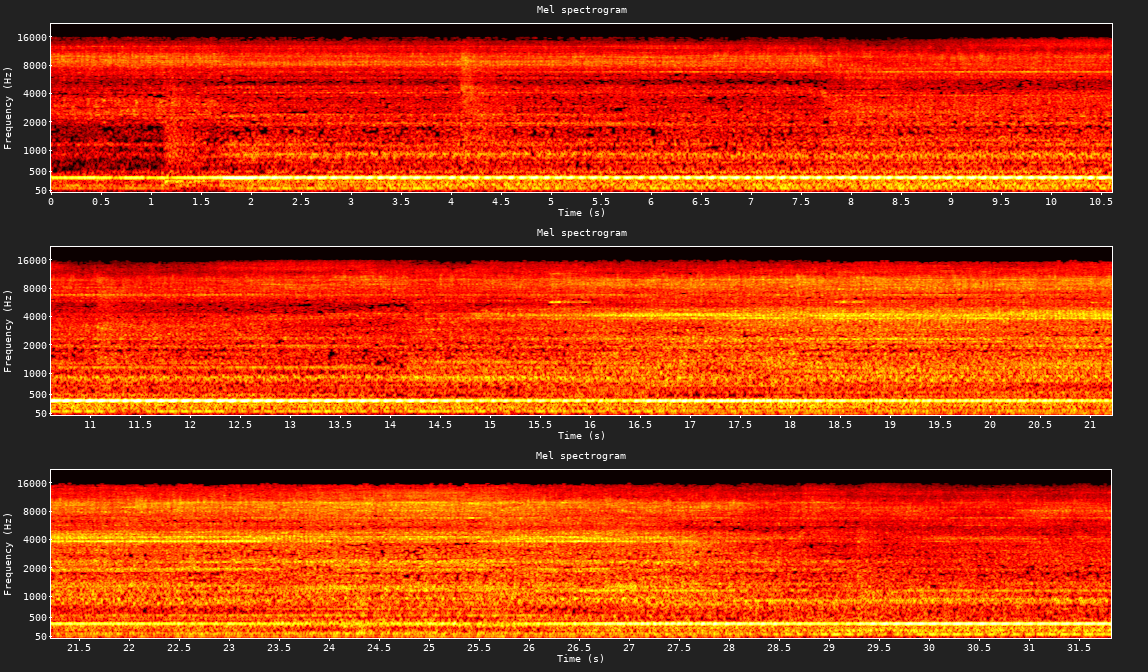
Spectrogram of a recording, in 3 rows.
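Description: Diesel pump test bench running a CAT 320D fuel pump at 500 rpm during a pressure test: a steady mechanical hum with a low, regular pulse a little more than once a second. It gets louder about two seconds in.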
